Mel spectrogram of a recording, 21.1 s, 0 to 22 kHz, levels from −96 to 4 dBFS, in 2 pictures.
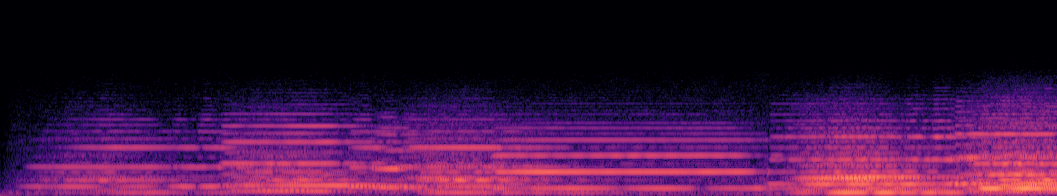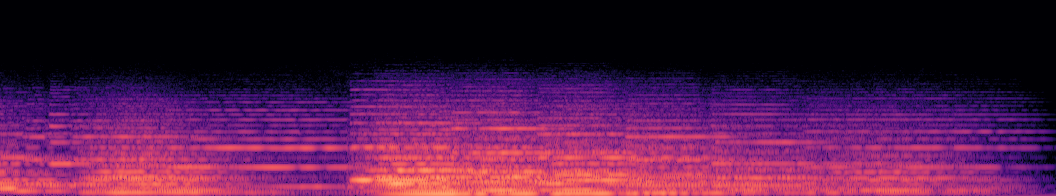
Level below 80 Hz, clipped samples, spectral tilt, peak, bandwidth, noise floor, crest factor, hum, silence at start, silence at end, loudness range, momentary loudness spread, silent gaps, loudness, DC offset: -34 dBFS; under 0.1%; -12 dB/octave; -6 dBFS; 4.3 kHz; -52 dBFS; 20 dB; none; 0.25 s; 0.3 s; 13 LU; 18 LU; none; -27 LUFS; under 0.1%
